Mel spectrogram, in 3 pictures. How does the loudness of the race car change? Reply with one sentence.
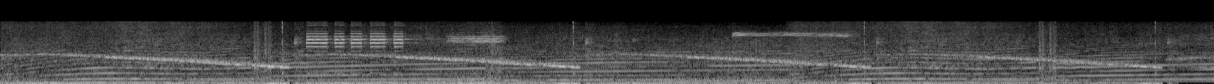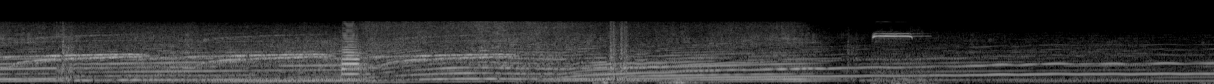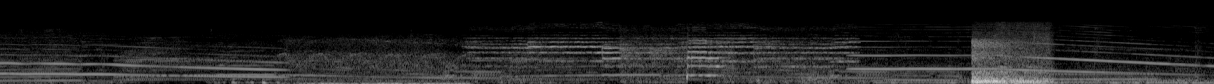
The volume of the race car goes down.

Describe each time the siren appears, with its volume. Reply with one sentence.
You can hear the siren from 0.0 to 36.3 s, getting quieter.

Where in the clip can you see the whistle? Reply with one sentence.
You can hear the whistle from 7.3 to 8.6 s, from 20.9 to 21.4 s and from 34.0 to 34.9 s.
